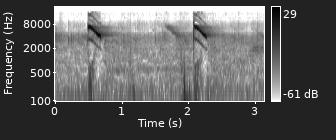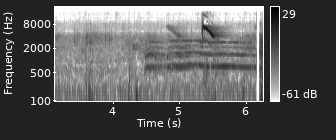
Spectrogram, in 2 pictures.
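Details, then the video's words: Female white-eye calling to attract males: sharp, thin, high notes sliding steeply downward, given three times about every 1.5 to 3 seconds. A long, lower, drawn-out crowing call from another bird starts near the end, with faint low rumble throughout. "panggilan pleci betina. pleci jantan auto nyawut"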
